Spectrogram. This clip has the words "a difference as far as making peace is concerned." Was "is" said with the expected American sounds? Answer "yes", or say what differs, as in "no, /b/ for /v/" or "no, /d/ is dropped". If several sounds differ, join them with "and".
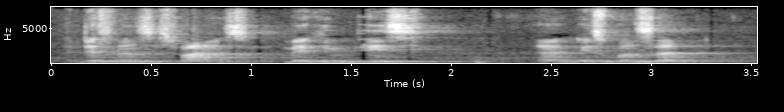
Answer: no, /s/ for /z/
